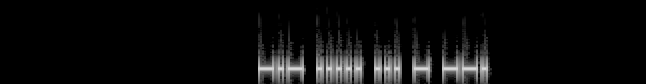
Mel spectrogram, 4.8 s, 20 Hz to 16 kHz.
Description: Morse code, heard as a keyed tone, about 32 wpm, 700 Hz. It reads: K5STG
